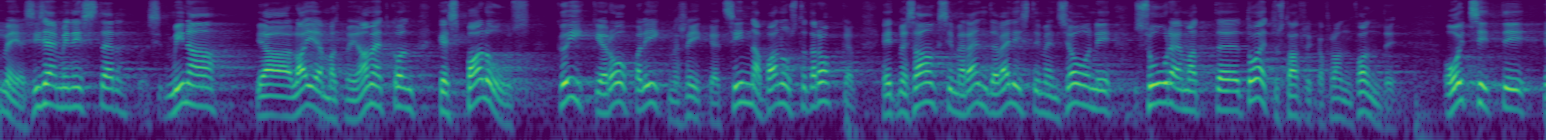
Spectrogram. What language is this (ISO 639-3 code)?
est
